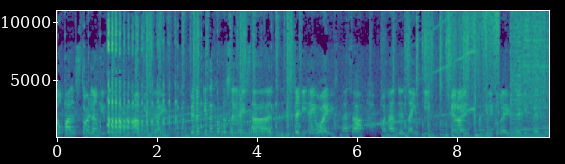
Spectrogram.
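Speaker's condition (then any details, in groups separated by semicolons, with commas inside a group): No condition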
